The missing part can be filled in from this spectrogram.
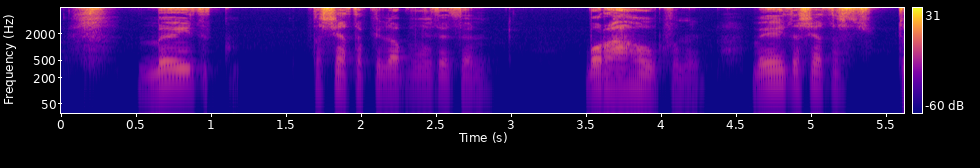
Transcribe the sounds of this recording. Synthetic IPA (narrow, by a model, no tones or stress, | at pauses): me̞jt | tasiatːapilapute̞te̞n | boɾhaɦowpunu | me̞jtasiatat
